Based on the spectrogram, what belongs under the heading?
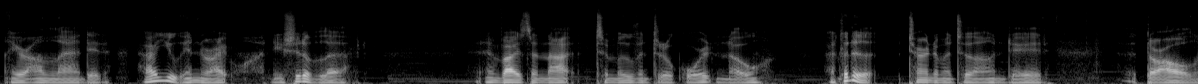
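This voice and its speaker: A man's voice: sits low, dark tone, no room sound. A man giving casual let's-play commentary, thinking aloud and reading game text as he plays. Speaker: gameplay commentator.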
